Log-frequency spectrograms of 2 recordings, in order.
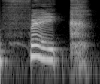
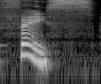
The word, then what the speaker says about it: face: hiss like a snake so instead of this word being fake it is actually the word face like you have a face okay so that was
